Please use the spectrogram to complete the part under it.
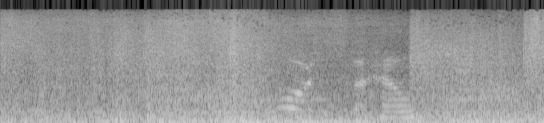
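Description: A deep, heavy rumbling roars on with booming crashes.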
